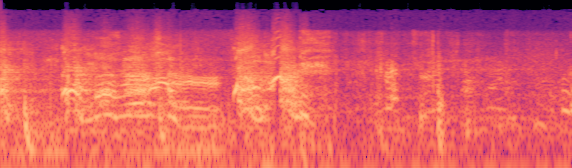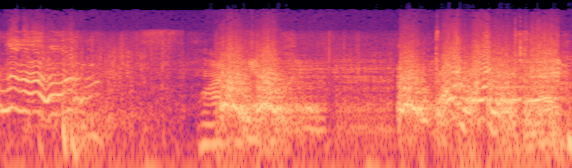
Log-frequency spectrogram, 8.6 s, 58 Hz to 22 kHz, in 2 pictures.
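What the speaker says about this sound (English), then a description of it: "Why were you beating that dog?" A dog barks, yelps and whimpers in bursts close by in a 1950s radio drama set in the Yukon, mixed with other loud sounds.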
